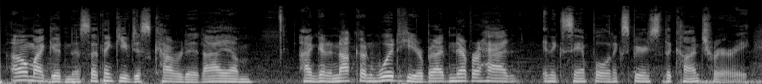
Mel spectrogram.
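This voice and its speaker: Against noticeable background noise, a man with a fairly high pitch speaks at a fairly quick pace, his intonation fairly even and his loudness very even. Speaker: travel writer. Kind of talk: interview at conference. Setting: conference showcase.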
